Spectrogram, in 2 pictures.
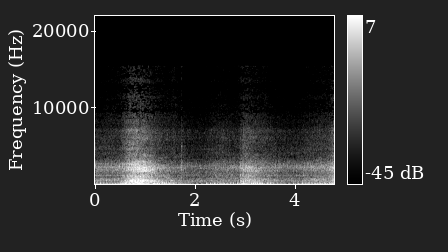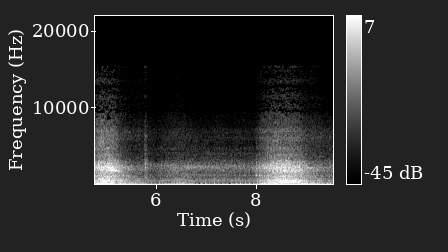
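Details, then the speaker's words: Carbureted Honda Beat scooter after CVT repair for no power and slipping: three clean throttle blips revving up and falling back to idle with no slipping or flaring; power restored, no more slip. "Oke kawan sudah dipastikan nih tenaganya Mantap lagi enggak tanya enggak selip lagi"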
